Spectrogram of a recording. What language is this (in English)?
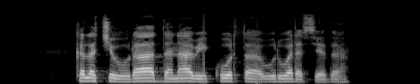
Pashto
